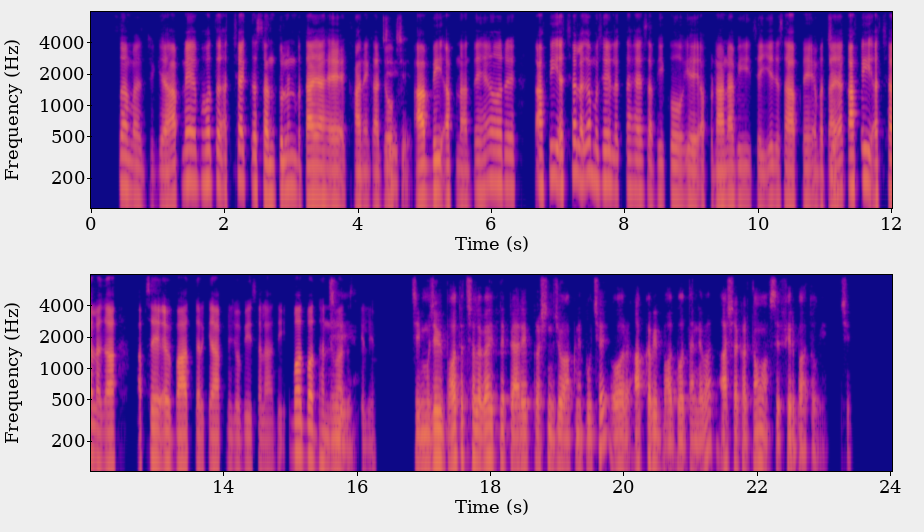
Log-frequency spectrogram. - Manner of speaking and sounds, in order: none
- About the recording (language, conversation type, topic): Hindi, podcast, खाने में संतुलन बनाए रखने का आपका तरीका क्या है?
